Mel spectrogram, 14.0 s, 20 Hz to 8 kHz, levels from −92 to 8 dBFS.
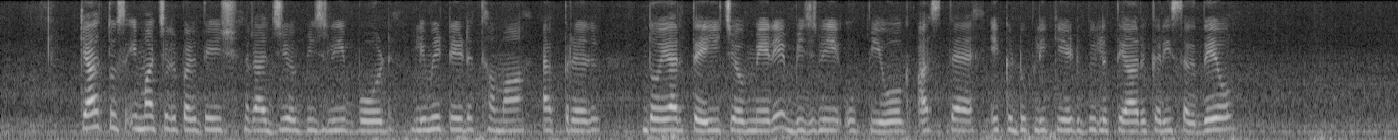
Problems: none marked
